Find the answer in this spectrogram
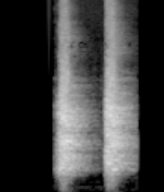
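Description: A dog barking twice in quick succession.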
